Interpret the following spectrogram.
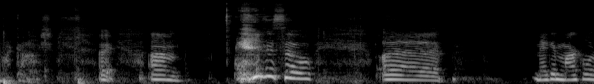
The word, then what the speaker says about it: Meghan Markle: And so, Meghan Markle rhymes with sparkle.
